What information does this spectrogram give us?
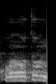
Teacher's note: کنتم نون میں اخفا ہوگا، نون کی آواز کو ناک میں چھپا کر پڑھیں گا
